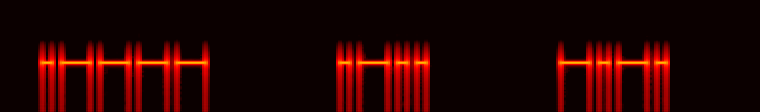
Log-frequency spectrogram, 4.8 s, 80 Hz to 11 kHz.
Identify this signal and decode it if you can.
Morse code, heard as a keyed tone, about 20 wpm, spaced as for 8 wpm, 700 Hz. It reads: 1LC
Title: 093 Lesson 16e - Letter c - Three Characters 20wpm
